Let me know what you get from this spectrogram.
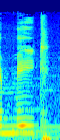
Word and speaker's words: make: Prestando muita atenção que como nós falamos português e temos uma língua silábica, nós vamos ter a tendência de falar make, tá? E é make. A vogal do final, ela não é pronunciada, né? Nós pronunciamos até a consoante make.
